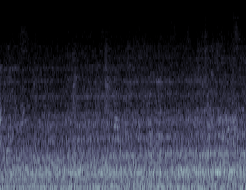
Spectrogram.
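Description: Steady, loud rumble of a London Underground train carriage in motion, a dense low roar with rattling that stays constant throughout, without pauses.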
